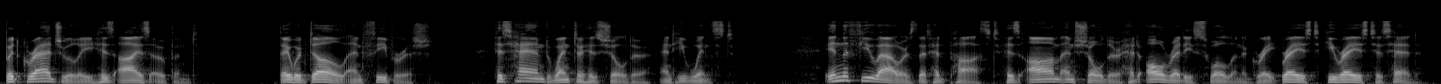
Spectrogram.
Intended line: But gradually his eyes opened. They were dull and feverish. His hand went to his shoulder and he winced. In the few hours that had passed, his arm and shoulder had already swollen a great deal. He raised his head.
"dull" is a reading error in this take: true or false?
false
